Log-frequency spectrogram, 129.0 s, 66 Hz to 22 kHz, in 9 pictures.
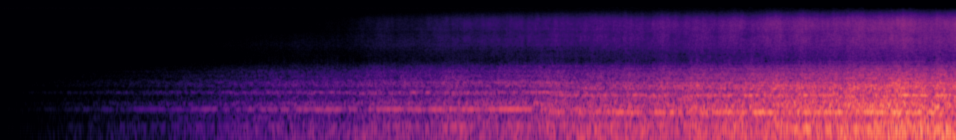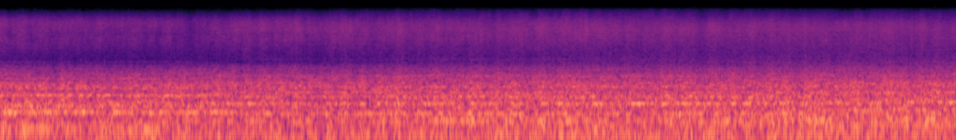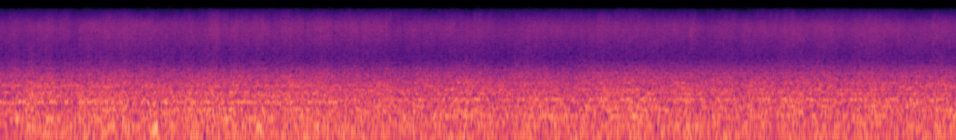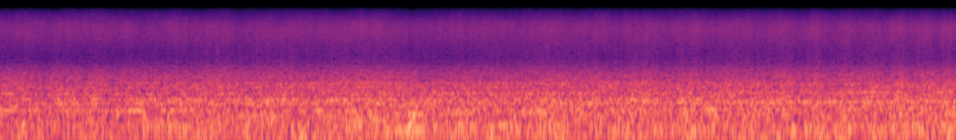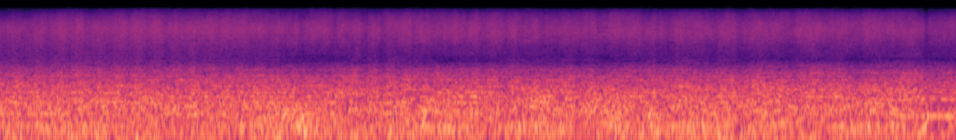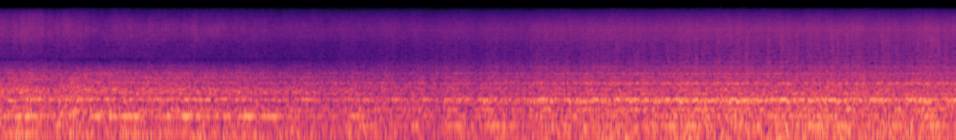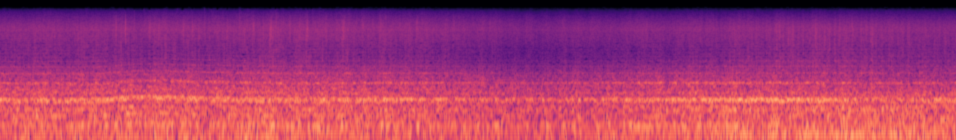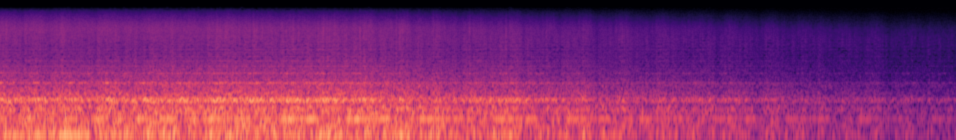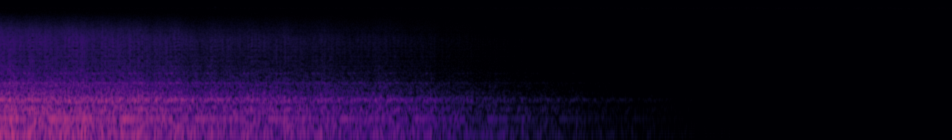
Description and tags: black hole shower drain
Short music track made with a Teenage Engineering OP-1 on May 2018.
Consists of many many layers of a shower sound recorded with a Zoom H4n Pro, sent through an arpeggiator to create a choir-like effect. Some additional mastering (mostly spatialization and compression) was additionally done on Ableton Live.
shower, h4n-zoom, music, teenage-engineering, ambient, song, noise, op-1, stereo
